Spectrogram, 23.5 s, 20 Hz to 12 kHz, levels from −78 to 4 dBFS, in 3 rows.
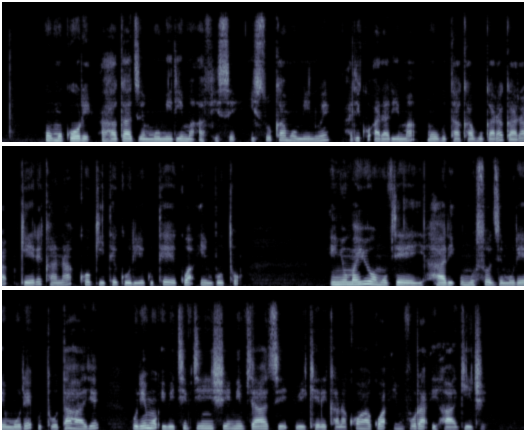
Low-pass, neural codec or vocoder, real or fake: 10.8 kHz; none; real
